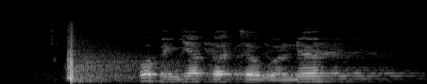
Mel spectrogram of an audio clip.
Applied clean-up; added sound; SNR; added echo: none; Car; 7 dB; reverberation time 2.0 s.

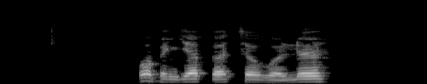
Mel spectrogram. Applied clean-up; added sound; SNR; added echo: none; none; none; none.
